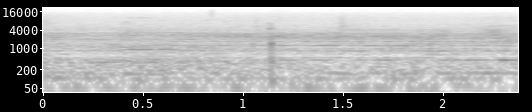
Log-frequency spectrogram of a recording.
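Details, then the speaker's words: Grundig Satellit 3400 Pro radio after a full recap of all electrolytic and tantalum capacitors, running on battery and tuned to strong FM station 89.3: at maximum volume only a faint, thin trace of music comes through the hiss; FM reception very weak, cause not yet found. "i've got it on fm i've got the volume on max and i can just about hear it this here is supposed to be a very strong station"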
